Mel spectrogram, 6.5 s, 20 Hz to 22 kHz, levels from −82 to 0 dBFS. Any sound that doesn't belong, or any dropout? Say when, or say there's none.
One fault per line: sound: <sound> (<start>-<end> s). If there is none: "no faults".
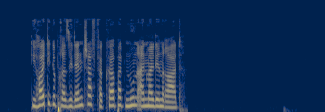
no faults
